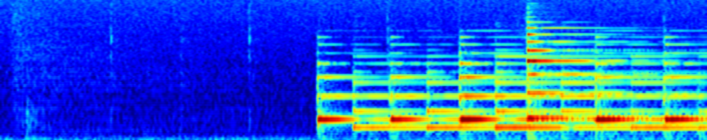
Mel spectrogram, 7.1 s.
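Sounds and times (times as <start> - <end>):
piano: 3.2 - 7.0.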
